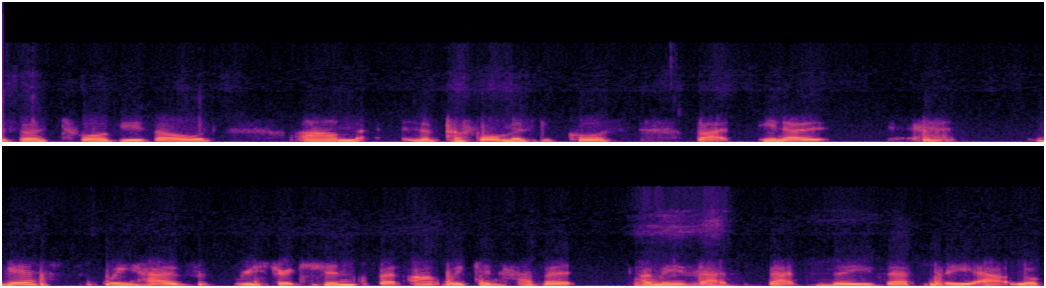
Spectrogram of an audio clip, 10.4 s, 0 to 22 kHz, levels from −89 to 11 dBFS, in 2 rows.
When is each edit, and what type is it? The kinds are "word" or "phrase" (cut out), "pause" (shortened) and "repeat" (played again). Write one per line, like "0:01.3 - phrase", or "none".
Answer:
0:01.9 - pause
0:02.7 - word
0:07.4 - phrase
